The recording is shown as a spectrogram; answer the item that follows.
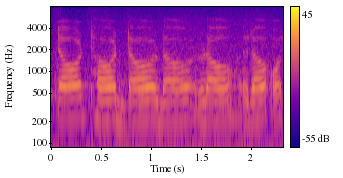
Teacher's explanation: मूर्धन्य से ट, ठ, ड, ढ, ड़, र और श आता है।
